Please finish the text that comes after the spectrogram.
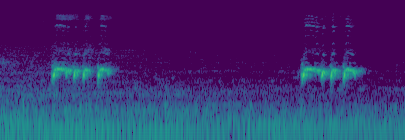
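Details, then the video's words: Kerot-style zebra dove song meant to prompt other doves to start singing: two clean phrases of rapid, stuttered, bubbling coo notes about two and a half seconds apart over quiet background. "SUARA MEMANCING PERKUTUT IKUT GACOR || PERKUTUT KEROT NGAYER"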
